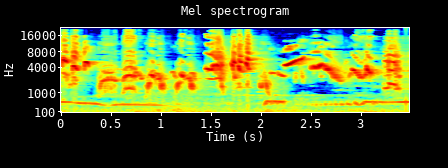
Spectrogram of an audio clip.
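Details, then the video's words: White-rumped shama singing: rapid varied phrases mixing rich whistles, harsh chatter and upward sweeps, nearly unbroken, over a constant low hum. "Burung Kacer Super Mewah"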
